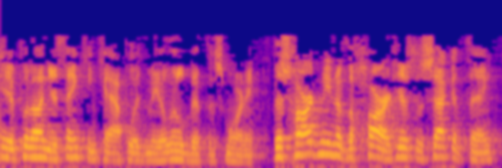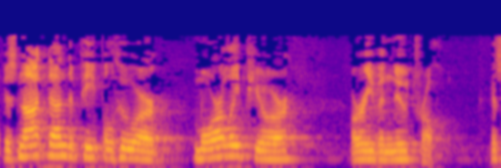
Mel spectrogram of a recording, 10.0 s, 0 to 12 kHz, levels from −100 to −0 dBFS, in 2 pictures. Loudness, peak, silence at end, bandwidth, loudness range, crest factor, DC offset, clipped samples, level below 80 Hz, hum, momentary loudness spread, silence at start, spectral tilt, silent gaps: -21 LUFS; -2 dBFS; 0 s; 6.4 kHz; 4 LU; 18 dB; under 0.1%; under 0.1%; -60 dBFS; none; 11 LU; 0 s; -5 dB/octave; none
